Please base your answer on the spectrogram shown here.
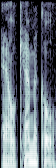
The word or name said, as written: alchemical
